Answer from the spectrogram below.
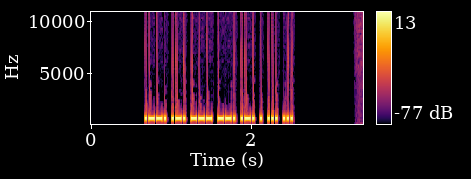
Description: Morse code, heard as a keyed tone, about 53 wpm, 700 Hz. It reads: PROGRESS
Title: Sentences from Top 1400 Words - New Word Drill Alt - 50wpm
